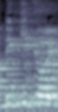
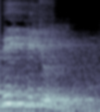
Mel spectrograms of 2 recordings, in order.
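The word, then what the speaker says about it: দিগ্বিজয়ী: এই জন্য দিক বিদিক, অনেকে দিক বিজয়ীকে দিগ্বিজয় বলে, এটা হবে না, আমাদের মূল উচ্চারণ করতে হবে দিক বিজয়ী।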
